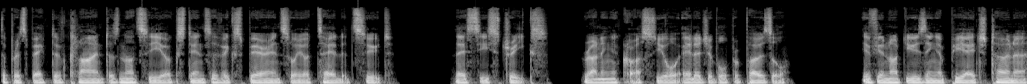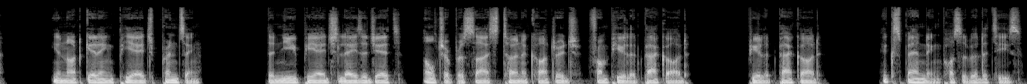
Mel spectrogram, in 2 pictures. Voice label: English Dry Sell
